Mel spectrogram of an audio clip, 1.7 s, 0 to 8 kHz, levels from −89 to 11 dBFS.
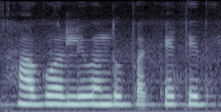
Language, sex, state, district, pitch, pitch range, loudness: Kannada, female, Karnataka, Bidar, 220 Hz, 215-220 Hz, -14 LUFS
